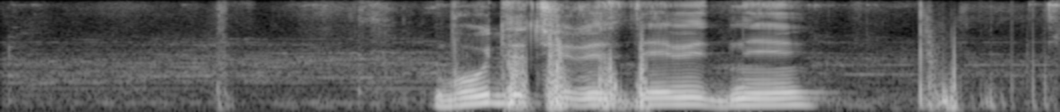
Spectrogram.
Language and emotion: Russian, neutral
